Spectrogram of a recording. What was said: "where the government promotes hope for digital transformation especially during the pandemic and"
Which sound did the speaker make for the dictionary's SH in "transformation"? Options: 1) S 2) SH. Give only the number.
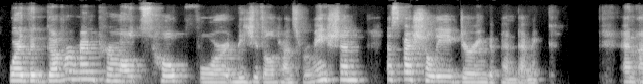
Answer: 2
